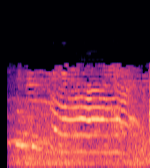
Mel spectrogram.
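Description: A person's voice in one long drawn-out call, its pitch wavering and sliding down.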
